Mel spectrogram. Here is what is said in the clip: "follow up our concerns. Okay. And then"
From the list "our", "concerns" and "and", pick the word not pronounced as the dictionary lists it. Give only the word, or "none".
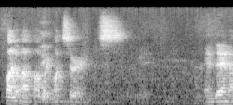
concerns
